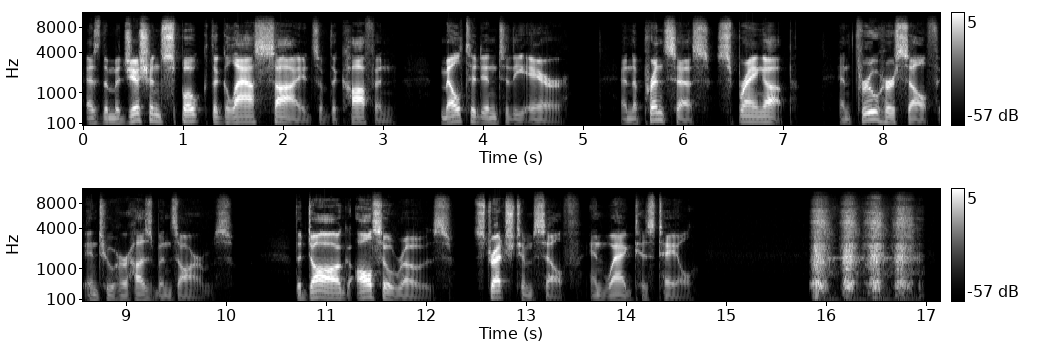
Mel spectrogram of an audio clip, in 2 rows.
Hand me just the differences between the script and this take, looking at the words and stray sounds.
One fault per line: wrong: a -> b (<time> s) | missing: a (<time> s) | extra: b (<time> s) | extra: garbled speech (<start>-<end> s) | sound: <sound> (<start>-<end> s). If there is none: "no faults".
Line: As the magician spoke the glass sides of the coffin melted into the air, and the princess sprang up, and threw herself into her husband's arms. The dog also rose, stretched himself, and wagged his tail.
sound: sniff (15.8-17.0 s)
